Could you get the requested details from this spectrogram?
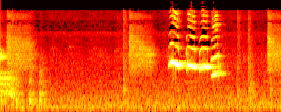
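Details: A short, loud, whistled warble from an oriental magpie-robin lasting about a second, with notes dropping in pitch. Faint scratchy background noises come before and after.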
